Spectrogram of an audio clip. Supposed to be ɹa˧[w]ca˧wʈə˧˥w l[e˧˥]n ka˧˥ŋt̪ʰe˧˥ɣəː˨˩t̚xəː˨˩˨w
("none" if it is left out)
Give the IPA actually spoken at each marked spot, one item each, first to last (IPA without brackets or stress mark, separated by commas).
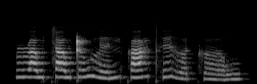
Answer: w, e˨˩˦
